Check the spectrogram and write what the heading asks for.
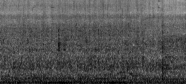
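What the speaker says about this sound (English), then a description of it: "Walking up to a gorgeous fountain. Can you guys hear the water?" Water of an outdoor fountain beside a waterfall feature outside a sushi restaurant, a continuous close rushing and splashing wash with no pauses, heard alone without speech.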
